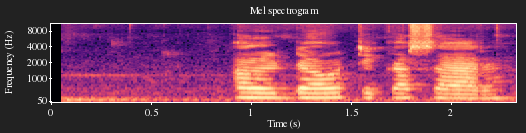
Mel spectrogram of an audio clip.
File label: Ilocano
